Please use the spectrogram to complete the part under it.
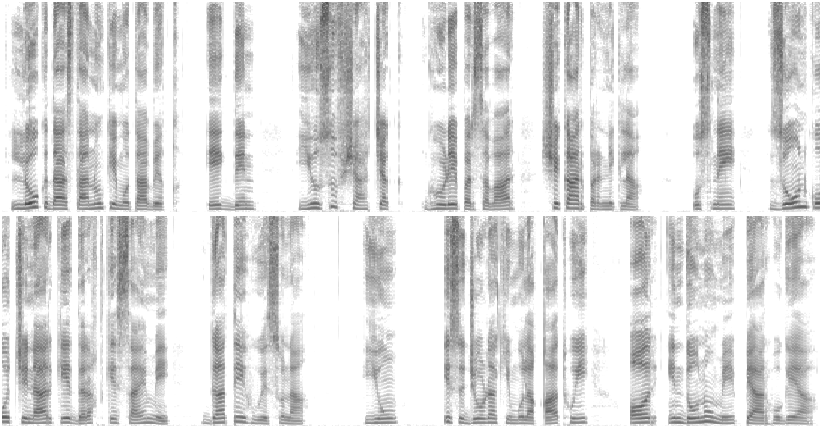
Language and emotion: Urdu, neutral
